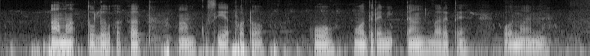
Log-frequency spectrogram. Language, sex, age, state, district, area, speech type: Santali, male, 18-30, West Bengal, Uttar Dinajpur, rural, spontaneous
